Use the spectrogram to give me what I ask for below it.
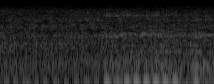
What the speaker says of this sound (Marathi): आपली गाडी थोडी गरम झाली पाहिजे त्यासाठी थोडंसं गाडीचा रेस वगैरे देऊ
